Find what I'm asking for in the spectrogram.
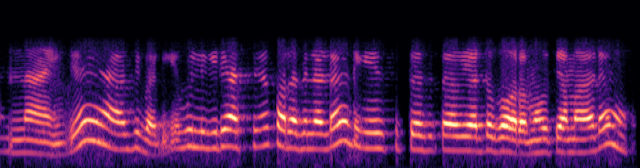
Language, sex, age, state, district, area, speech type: Odia, female, 30-45, Odisha, Nayagarh, rural, conversation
